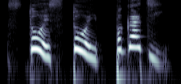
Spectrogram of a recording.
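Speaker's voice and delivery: high, loud alarmed plea. A narrator's reading. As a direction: stop him in a panic. Startled girl wards him off.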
